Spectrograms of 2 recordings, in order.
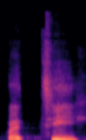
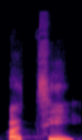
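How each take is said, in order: Both takes have the same delivery.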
